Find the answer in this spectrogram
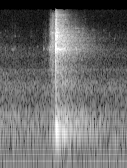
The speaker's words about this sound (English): He got his staff and he banged it on the floor as he walked.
